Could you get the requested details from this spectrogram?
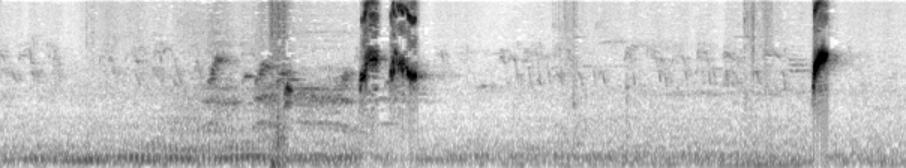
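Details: Caged red-whiskered bulbul showing its song style with clear, emphasised notes: a brief burst of bright whistled notes, then a single sharp high note some three seconds later. Low background rumble throughout.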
